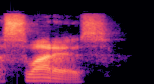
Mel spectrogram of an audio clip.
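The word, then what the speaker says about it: Suárez: Eugenio Suarez. – Thank you. – You wouldn't have said the first name right. Right? It's tough. – Eugenio. He's also a friend of mine, and in America, like Suarez is the Americanized.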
